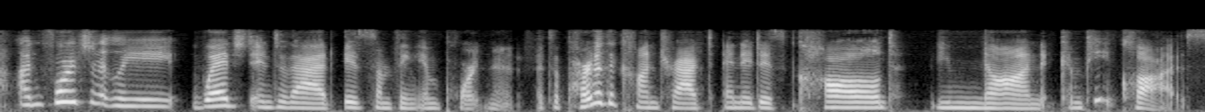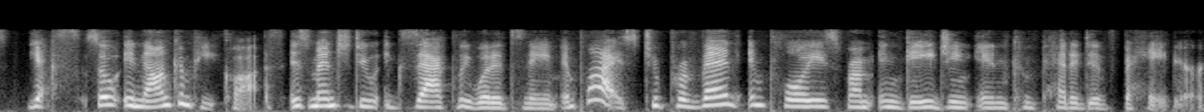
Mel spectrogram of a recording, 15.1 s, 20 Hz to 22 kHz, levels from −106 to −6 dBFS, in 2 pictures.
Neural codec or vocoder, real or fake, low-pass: codec, 16 kHz, 1.1 kbps, Voila-Tokenizer; fake; 7.2 kHz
